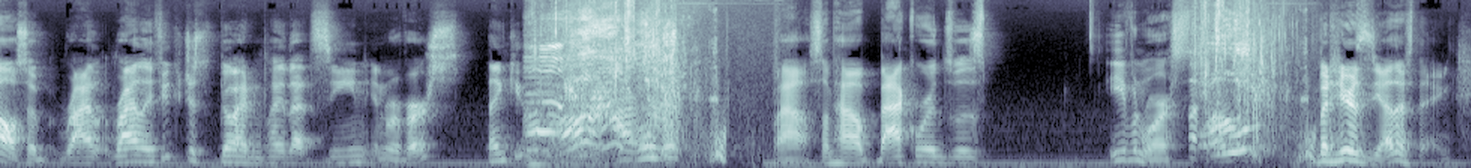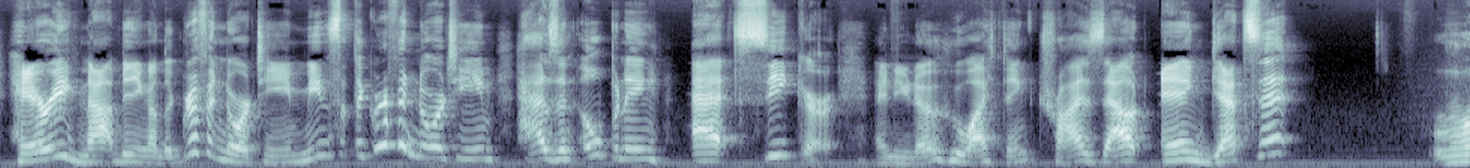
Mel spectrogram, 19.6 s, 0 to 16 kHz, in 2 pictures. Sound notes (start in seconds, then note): 3.5 Ron retching; 7.9 Ron retching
